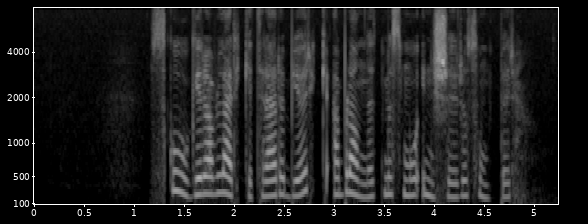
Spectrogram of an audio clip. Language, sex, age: Norwegian, female, 36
